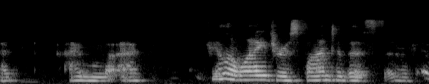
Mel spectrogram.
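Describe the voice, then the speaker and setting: The voice belongs to a woman. Her pitch sits in the medium range. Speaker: workshop facilitator. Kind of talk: guided experiential workshop. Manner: slow, pausing.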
